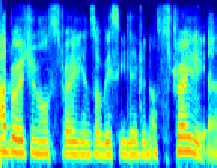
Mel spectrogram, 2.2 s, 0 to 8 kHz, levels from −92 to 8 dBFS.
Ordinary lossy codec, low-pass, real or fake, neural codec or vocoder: Opus, 32 kbps; 7.2 kHz; fake; codec, 16 kHz, 4 kbps, X-Codec, HuBERT features, trained on general audio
